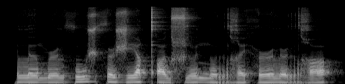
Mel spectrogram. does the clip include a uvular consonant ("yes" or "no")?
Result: yes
